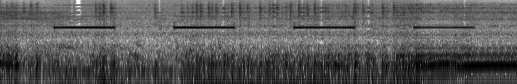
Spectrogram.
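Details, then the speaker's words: Salvage FR-S, first start attempt after adding gas to an empty tank (gauge still reads empty): long, uneven cranking under a repeating chime, then the engine finally catches and revs climb; a hard start. "It started up a little bit more than it did before. Let's see. Let's try again. Oh, it wants to."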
